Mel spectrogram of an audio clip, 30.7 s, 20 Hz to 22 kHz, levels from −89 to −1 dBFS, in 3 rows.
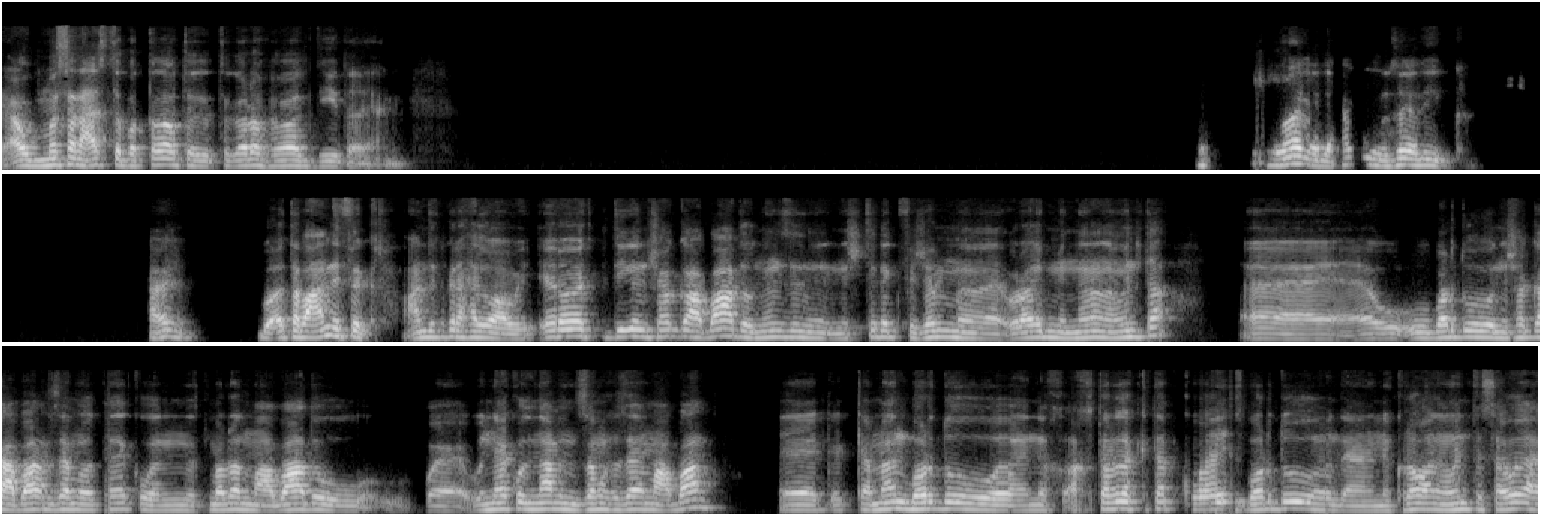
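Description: Short concealed packet loss appears first at 8.35 to 8.43 s, then again at 21.15 to 21.23 s, as two back-to-back dropouts of about 20 ms each, which fits 20 ms packets. The receiver patched each hole by extending the preceding speech sound and then crossfading into the real audio that followed. Each time, the result is a brief smear or wobble of roughly 40 ms. A quick consonant can be softened or lost inside it.

A burst of packet loss follows at 27.15 to 27.23 s, when about 60 ms of the speech never arrived in time to be played. The decoder filled the gap by stretching the last sound it had and letting it fade, so a voiced sound turns into a short held buzz and an unvoiced one into a dying hiss. The speech then picks up again slightly further on, with that fragment missing.

Repeated packet loss with robotic sound takes over from 28.41 to 28.73 s. Eight separate dropouts, none longer than about 25 ms, remove about 160 ms in total, so close to half of this stretch is concealment rather than real speech. 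The patches follow each other too quickly to blend in, giving a choppy, robotic quality with pieces of the speech missing.

Short concealed packet loss returns one last time at 29.25 to 29.33 s, again as a pair of roughly 20 ms holes. It produces the same brief smear as the earlier ones.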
